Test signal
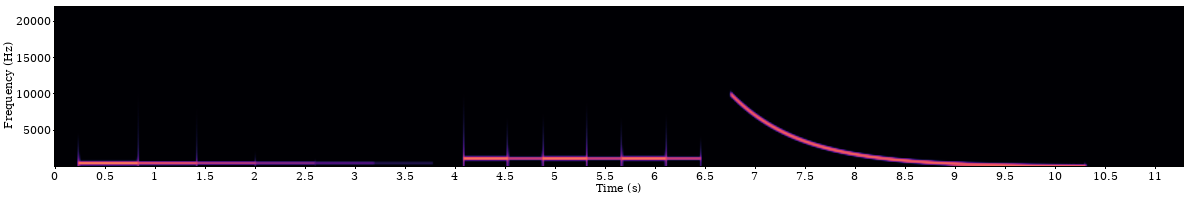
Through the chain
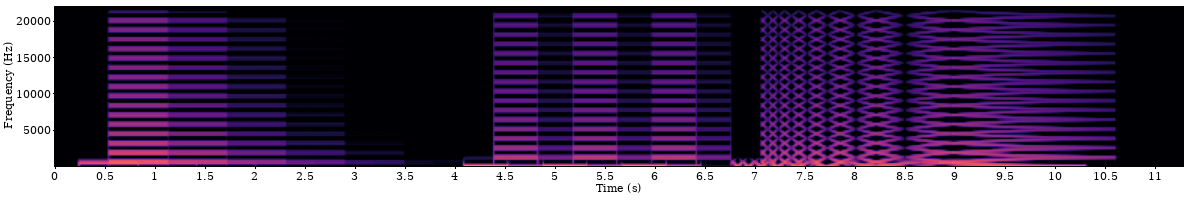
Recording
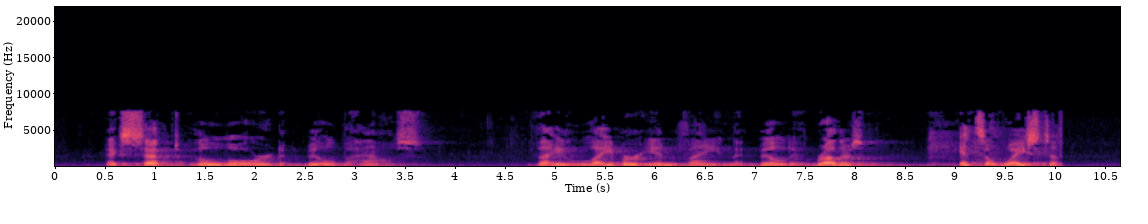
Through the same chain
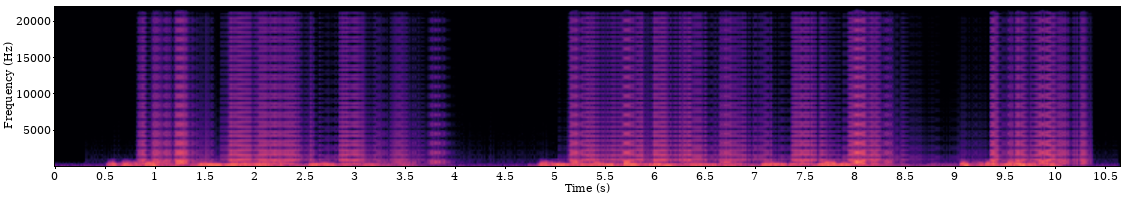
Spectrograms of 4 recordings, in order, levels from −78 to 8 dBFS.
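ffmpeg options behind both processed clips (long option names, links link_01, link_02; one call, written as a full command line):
ffmpeg -i in.wav -filter_complex "[0:a]acrusher=samples=34:mix=1:aa=0.000001,acrossover=split=470[link_01][link_02];[link_02]adelay=300[link_03];[link_01][link_03]amix=inputs=2:normalize=0" out.wav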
